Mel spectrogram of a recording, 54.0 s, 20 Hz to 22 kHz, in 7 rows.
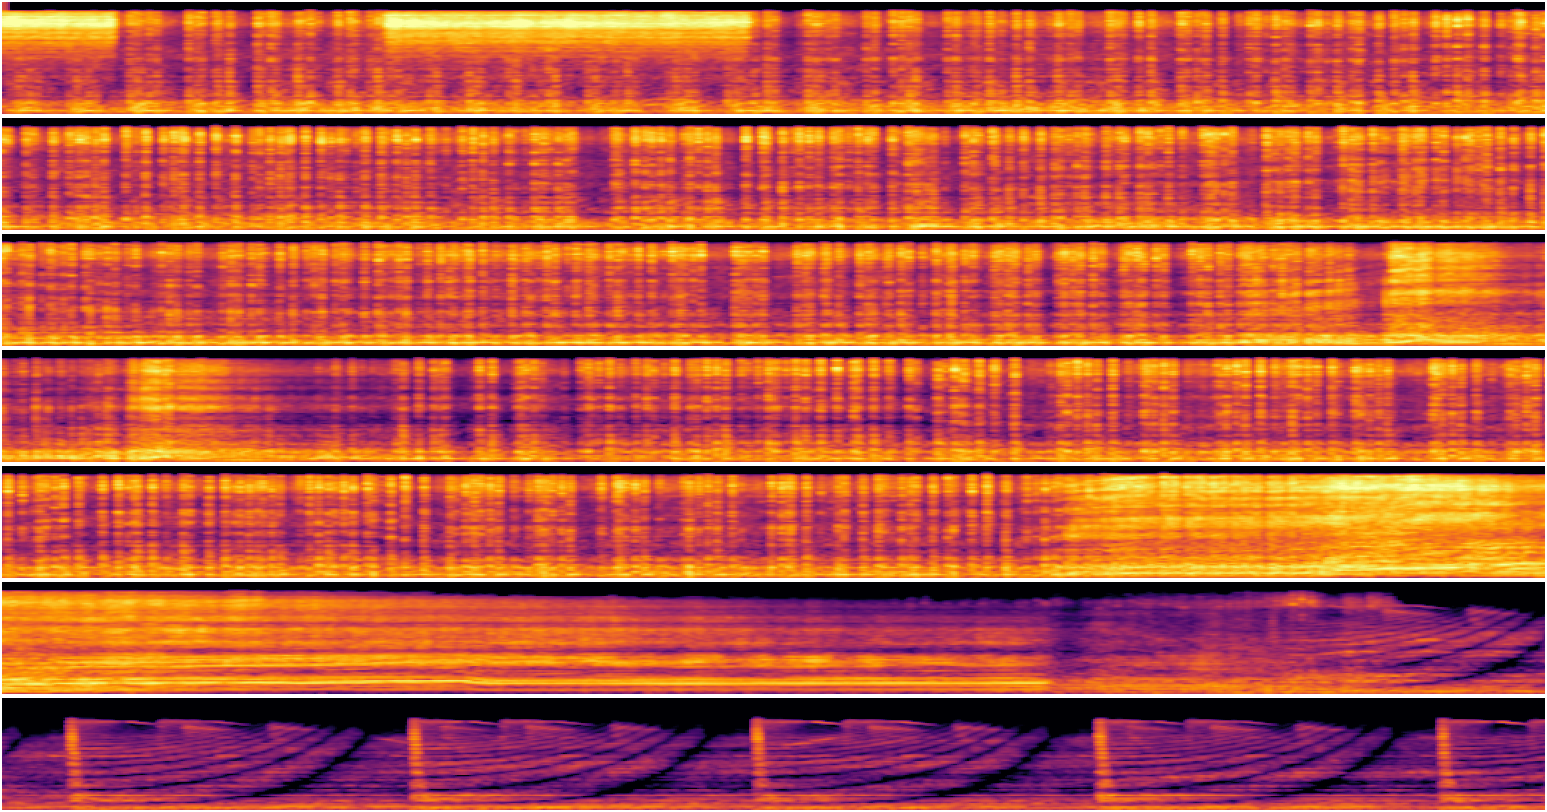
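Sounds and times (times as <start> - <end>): truck engine idling: 0.0 - 21.6, 25.9 - 36.2
engine revving at full throttle: 0.0 - 45.8.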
